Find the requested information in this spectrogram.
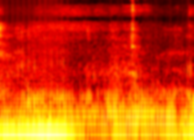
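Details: Domestic cat named Eric purring, soft and scrummy, pausing for a wash; a low, steady rumbling purr pulsing rapidly, easing slightly in the second half.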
